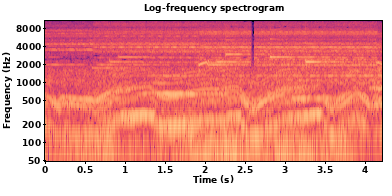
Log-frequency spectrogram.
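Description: Chameleon FPV quadcopter's brushless motors and propellers whining, the pitch swooping up and down with the throttle about once a second.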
